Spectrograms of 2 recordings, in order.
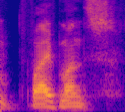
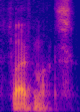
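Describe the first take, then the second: First: Said in the usual way. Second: Breathy whisper to herself; soft whispered repeat. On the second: Real, not acted. Repeats the answer, then softly.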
